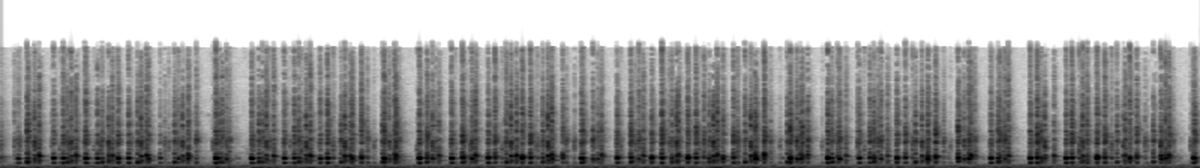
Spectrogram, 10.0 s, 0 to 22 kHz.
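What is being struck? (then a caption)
Cardboard ribbon spool. Long pointed nails tap rapidly and continuously on the top flange of a small cardboard spool wound with dark brown satin ribbon, held in the hands. The taps are short, dry and hollow-sounding with a mid-pitched click near 1.4 kHz, close together with almost no ring.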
